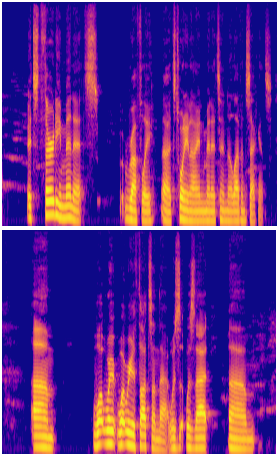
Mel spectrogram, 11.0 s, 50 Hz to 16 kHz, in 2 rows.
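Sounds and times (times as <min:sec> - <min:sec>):
child screaming in another room: 0:00.0 - 0:00.7
speech: 0:00.5 - 0:06.6, 0:07.3 - 0:10.7.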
